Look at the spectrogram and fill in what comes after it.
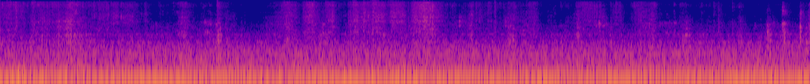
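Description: A person biting into and chewing an In-N-Out Double-Double burger close to the microphone, with scattered small rustles of the paper wrapper, over a steady low hum.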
